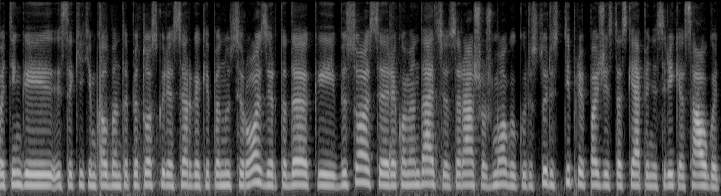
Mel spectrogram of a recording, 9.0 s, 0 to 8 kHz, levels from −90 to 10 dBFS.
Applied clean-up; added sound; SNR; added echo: neural separator model SepFormer DNS4.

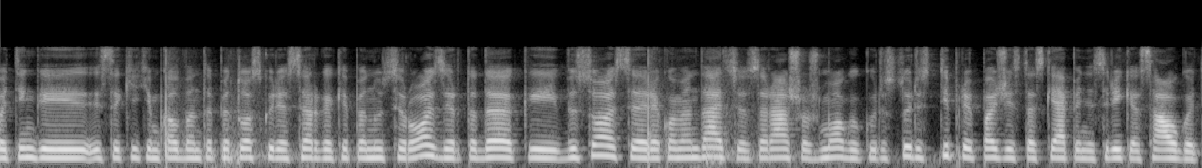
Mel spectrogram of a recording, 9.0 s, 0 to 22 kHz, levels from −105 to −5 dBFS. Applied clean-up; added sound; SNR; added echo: none; Fireworks; 18 dB; none.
